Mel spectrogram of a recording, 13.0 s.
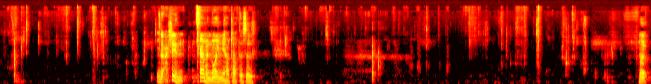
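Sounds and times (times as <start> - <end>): mouth biting and chewing: 9.3 - 12.3.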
